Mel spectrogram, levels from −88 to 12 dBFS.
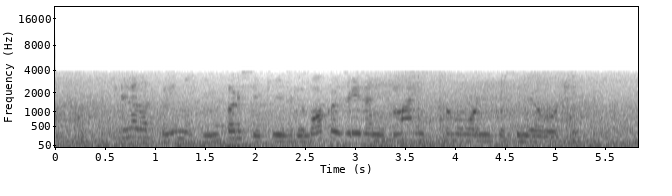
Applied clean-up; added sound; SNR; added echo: none; Traffic noise, roadway noise; 1 dB; none.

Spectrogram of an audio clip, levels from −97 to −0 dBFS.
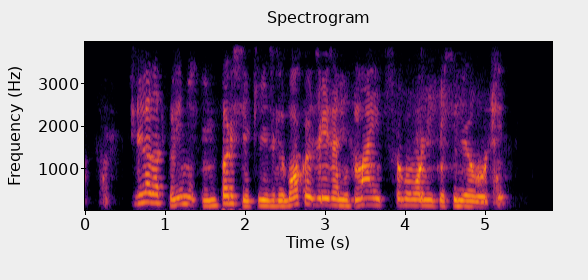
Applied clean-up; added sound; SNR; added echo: neural mask model Resemble Enhance denoiser.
